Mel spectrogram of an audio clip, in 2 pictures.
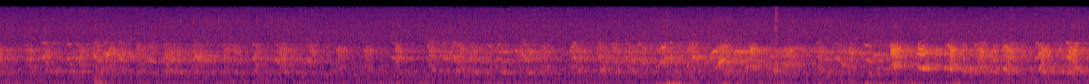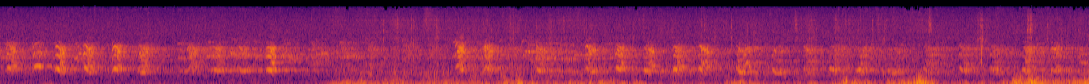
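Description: A pack of deer hounds baying in a continuous chorus of short yelps and bawls, faint at first and growing louder from about halfway in. From about two-thirds of the way in, a low rumbling noise on the microphone joins them.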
